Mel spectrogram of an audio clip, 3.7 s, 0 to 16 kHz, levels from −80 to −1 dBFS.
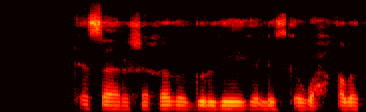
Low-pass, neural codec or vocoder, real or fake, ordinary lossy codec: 14.4 kHz; codec, 44.1 kHz, 7.8 kbps, DAC; fake; none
